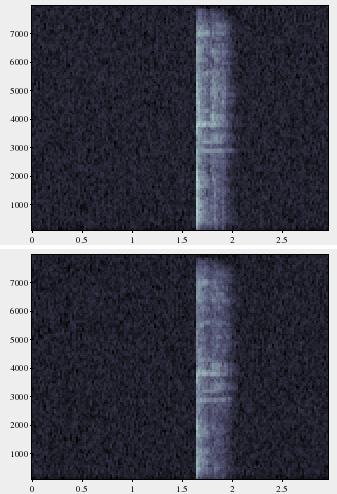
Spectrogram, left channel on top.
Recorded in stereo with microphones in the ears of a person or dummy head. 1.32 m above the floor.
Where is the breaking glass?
25° left (ahead or behind), 0.6 m.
